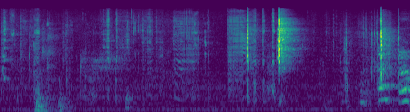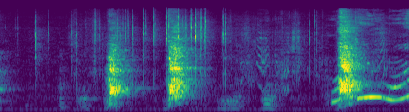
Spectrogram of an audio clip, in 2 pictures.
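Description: A pet dog barks several times in short sharp yaps and whines, close and fairly loud, with a person talking in between.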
